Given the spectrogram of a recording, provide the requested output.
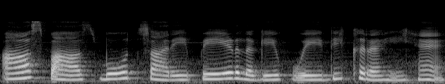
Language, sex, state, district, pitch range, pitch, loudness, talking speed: Hindi, female, Punjab, Fazilka, 210-260 Hz, 225 Hz, -18 LUFS, 120 wpm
